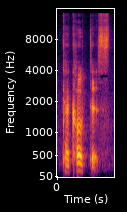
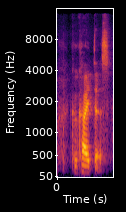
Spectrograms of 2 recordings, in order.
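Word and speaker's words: Cocytus: Kakotis. Yep. It's basically C-O-C-Y-T-U-S. Alright, so basically, yeah, Kukaitis.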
